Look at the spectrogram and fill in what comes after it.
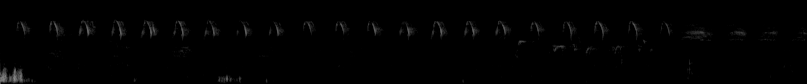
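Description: A small bird's high, thin chirp, repeated evenly about three times a second, each note sliding down in pitch; near the end the notes turn harsher. A low thump comes right at the start.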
